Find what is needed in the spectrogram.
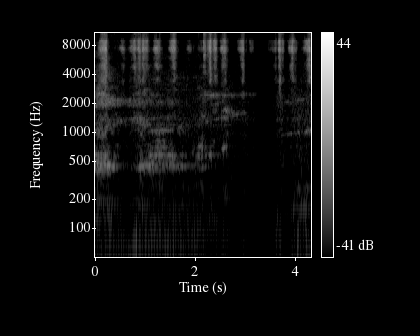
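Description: Quiet street ambience with a faint, indistinct murmured voice in the first second or so and scratchy rubbing, like handling noise on the recording device. The sound drops out briefly near the end.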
